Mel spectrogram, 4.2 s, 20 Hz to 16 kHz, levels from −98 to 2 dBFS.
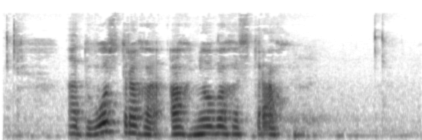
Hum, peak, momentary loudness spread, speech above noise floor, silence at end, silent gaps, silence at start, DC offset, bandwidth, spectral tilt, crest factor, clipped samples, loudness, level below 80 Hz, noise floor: none; -2 dBFS; 15 LU; 32 dB; 1.15 s; none; 0.7 s; under 0.1%; 10 kHz; -7 dB/octave; 20 dB; under 0.1%; -21 LUFS; -64 dBFS; -53 dBFS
